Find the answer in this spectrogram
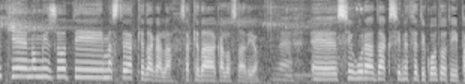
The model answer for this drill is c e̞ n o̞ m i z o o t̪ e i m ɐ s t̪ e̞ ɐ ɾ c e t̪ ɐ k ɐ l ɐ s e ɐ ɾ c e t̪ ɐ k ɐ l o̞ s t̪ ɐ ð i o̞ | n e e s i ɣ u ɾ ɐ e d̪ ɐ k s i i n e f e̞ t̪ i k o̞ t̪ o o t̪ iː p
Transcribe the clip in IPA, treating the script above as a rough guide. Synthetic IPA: c e̞ n o̞ m i z o o t̪ i i m ɐ s t̪ e̞ ɐ ɾ c e t̪ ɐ k ɐ l ɐ s e ɐ ɾ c e t̪ ɐ k ɐ l o̞ s t̪ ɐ ð i o̞ | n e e s i ɣ u ɾ ɐ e d̪ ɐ k s i i n e θ e̞ t̪ i k o̞ t̪ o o t̪ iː p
